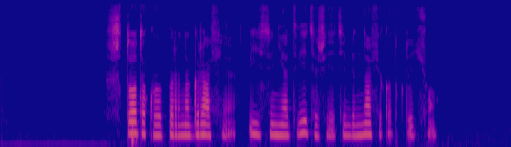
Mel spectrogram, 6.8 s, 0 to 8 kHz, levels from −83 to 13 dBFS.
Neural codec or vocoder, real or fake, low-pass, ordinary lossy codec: none; real; 7.2 kHz; Opus, 64 kbps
